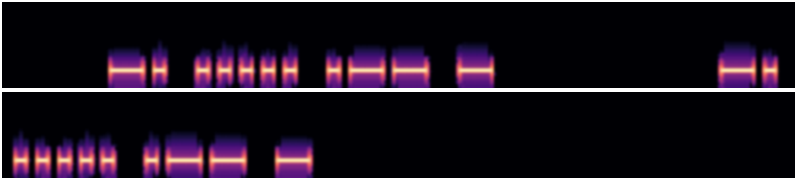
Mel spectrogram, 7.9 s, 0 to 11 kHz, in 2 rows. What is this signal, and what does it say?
Morse code, heard as a keyed tone, about 22 wpm, 700 Hz. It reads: N5WT N5WT
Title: USA Call Signs - 4 Characters - Repeated 2x - 22wpm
